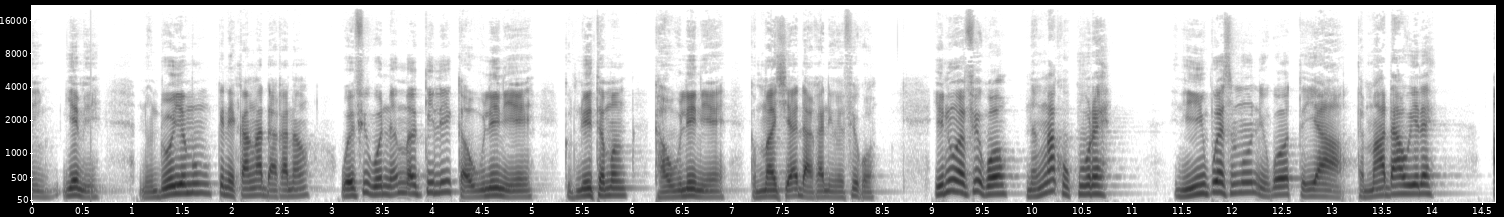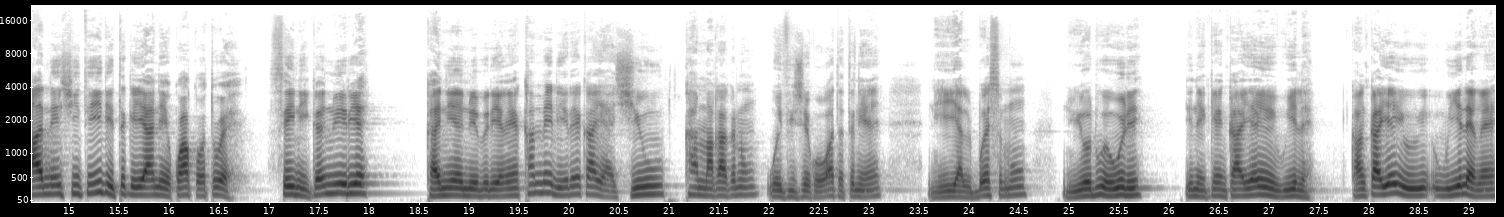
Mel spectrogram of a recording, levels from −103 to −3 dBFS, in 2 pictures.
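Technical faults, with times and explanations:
0.58–0.94 s: processor overload crackle. For about a third of a second the speech is broken by a gritty burst of clicks. The processing could not complete its audio buffers in time, and around ten deadlines were missed. Each miss drops a short slice of signal and leaves a brief silent gap with hard edges. The length of each gap fits buffers of roughly 5 ms. The crackle stops once the load clears.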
